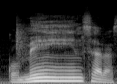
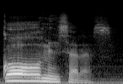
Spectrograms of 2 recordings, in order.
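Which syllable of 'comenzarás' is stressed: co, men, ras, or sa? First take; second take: men; co. First: The stress is on the second syllable, men. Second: The stress is on the first syllable, co. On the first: "la sílaba men, ... tampoco" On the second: "en la co, ... ahí no quedaría"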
